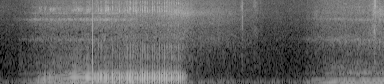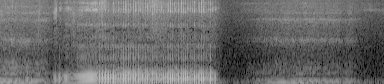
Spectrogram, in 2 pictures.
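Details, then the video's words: Sleeping French Bulldog named Freddy snoring indoors: long harsh rasping breaths of two to three seconds each, alternating louder inhales with quieter rumbling phases, low and throaty with a buzzing texture. "Freddy roncando."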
